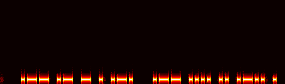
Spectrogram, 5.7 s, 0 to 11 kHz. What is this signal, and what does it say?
Morse code, heard as a keyed tone, about 20 wpm, 600 Hz. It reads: WATER WHILE
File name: the old man and the sea part 2 20wpm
